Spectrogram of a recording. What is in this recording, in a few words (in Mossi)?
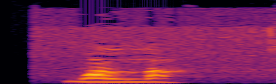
"walla", Mooré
